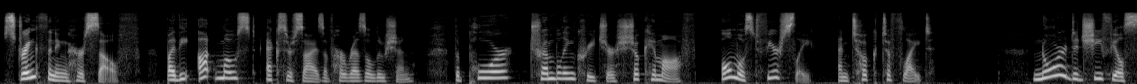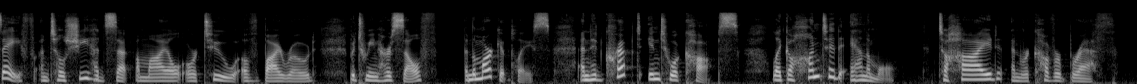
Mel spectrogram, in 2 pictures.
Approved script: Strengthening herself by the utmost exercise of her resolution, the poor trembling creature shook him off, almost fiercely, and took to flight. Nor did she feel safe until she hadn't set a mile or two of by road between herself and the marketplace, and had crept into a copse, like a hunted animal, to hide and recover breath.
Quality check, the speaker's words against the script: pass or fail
fail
